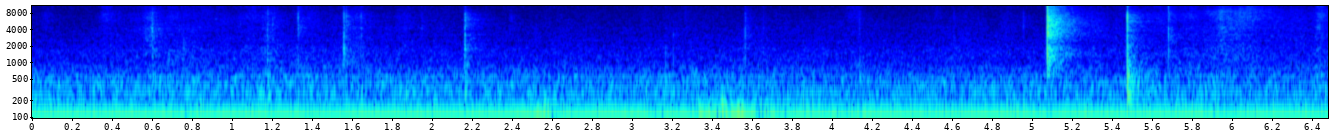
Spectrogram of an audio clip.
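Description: Plastic snaps on a cloth diaper cover being pressed shut: a few faint clicks, then two sharp clicks about half a second apart near the end, over a steady low hum.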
